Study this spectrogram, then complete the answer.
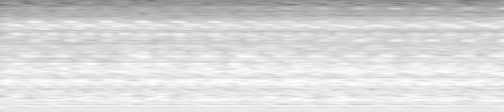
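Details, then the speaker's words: Ford Transit Connect diesel after injector seal replacement idling with an even, steady clatter, no misses or odd knocks; normal, smooth diesel idle. "as you can see it's running running quite smoothly seems to be all right"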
